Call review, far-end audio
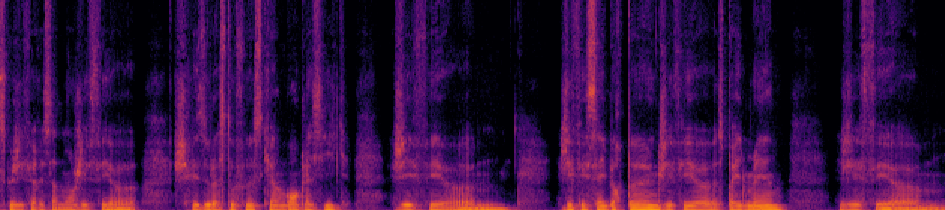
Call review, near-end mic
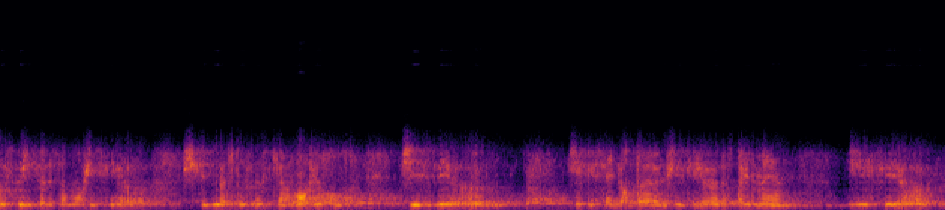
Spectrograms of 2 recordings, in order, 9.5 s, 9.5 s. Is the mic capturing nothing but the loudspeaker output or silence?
No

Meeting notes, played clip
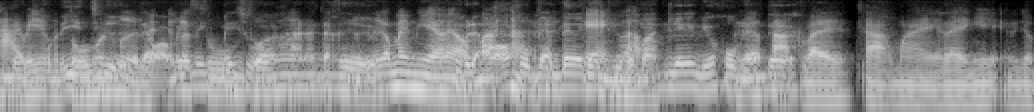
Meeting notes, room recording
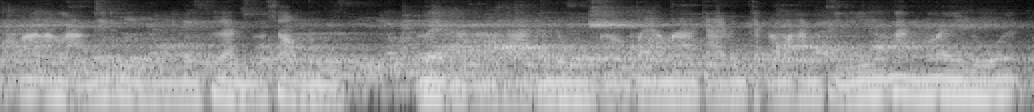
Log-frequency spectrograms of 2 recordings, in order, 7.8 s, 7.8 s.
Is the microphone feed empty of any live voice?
No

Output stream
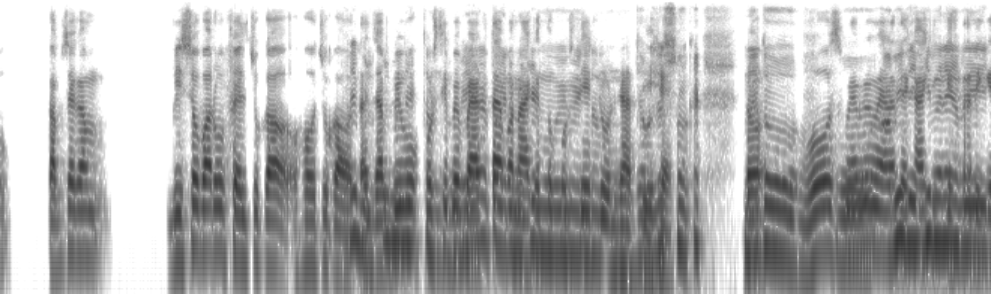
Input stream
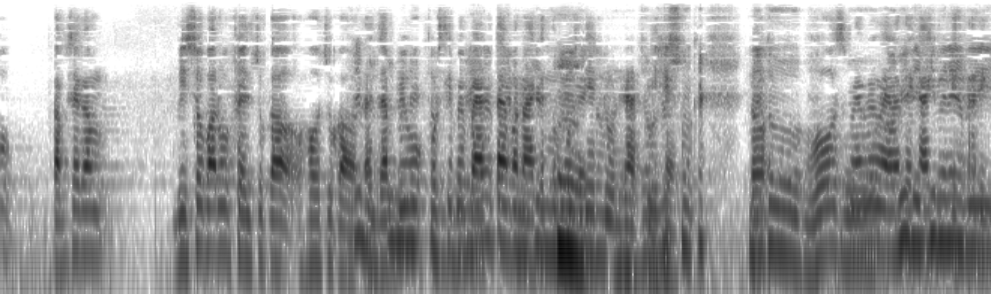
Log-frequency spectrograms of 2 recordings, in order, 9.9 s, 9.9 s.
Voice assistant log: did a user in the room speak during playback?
Yes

